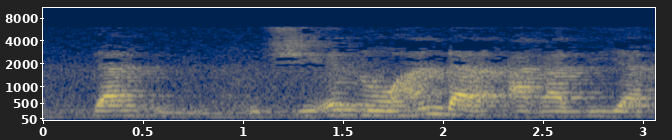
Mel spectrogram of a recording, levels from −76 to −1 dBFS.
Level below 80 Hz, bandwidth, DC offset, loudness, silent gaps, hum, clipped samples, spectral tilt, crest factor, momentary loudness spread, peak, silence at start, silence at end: -68 dBFS; 6.4 kHz; under 0.1%; -22 LUFS; none; none; under 0.1%; -5.5 dB/octave; 16 dB; 16 LU; -6 dBFS; 0 s; 0 s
